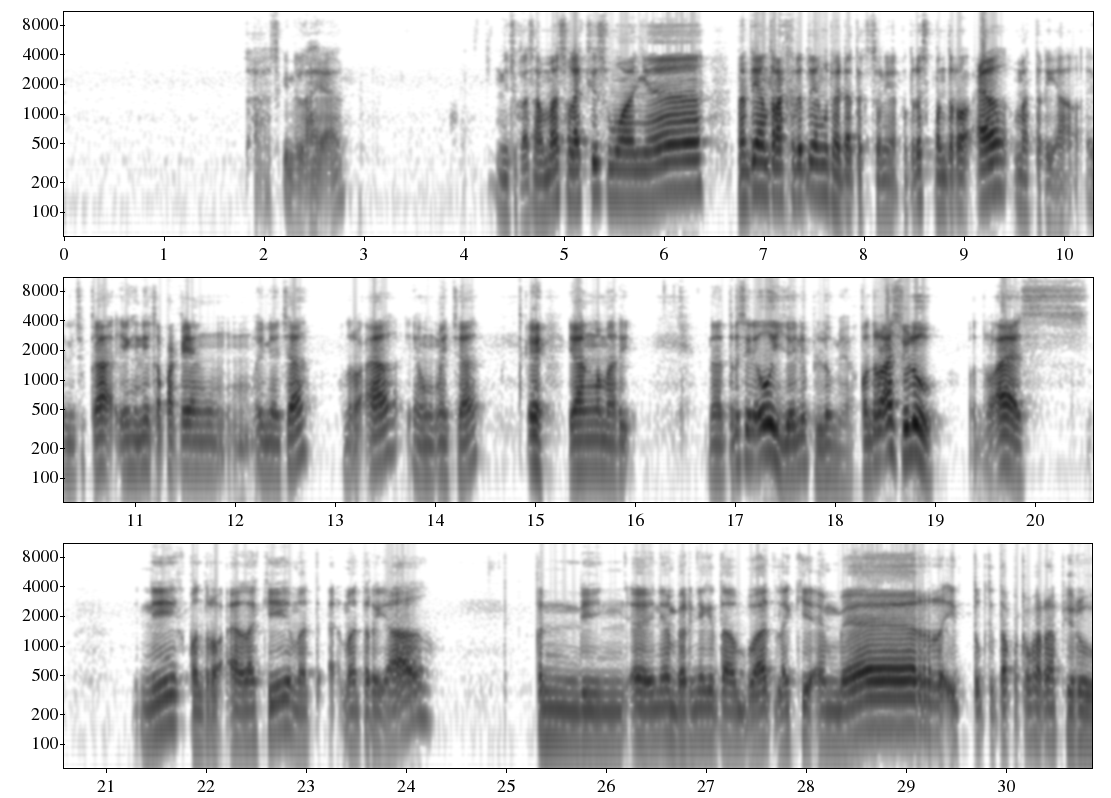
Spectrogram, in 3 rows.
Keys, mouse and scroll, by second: 20.4 click, 20.8 middle click, 21.4 shift+right click, 22.7 ctrl+l, 23.9 scroll down 3, 24.2 middle click, 25.0 scroll down 1, 25.3 middle click, 26.1 middle click, 26.4 right click, 27.0 click, 27.2 click, 29.5 click.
